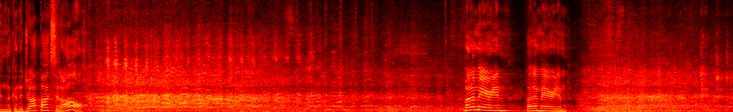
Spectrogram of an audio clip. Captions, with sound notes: in the drop-box at all, (audience laughing) but I married him, but I married him. (audience laughing)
